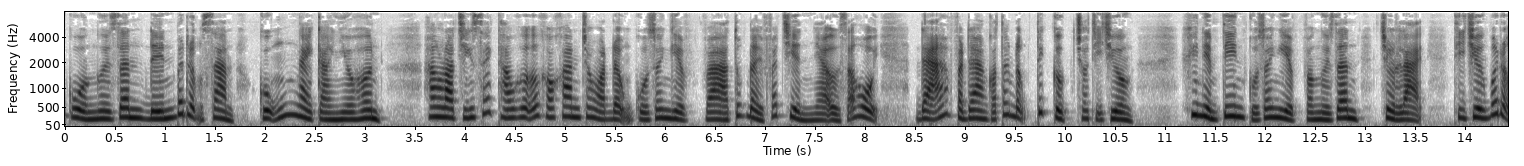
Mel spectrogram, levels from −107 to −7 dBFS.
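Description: Nothing goes wrong anywhere in this bit of speech, so there's no technical fault to walk through.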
